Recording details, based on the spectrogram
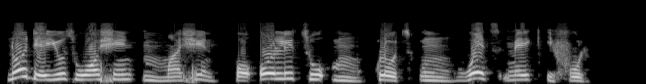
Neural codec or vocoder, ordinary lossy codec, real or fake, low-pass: none; none; real; 7.2 kHz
